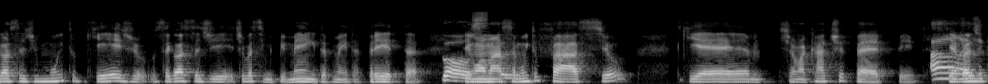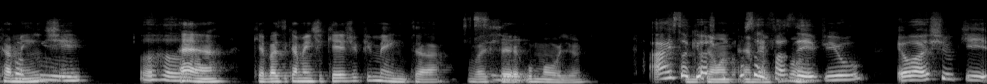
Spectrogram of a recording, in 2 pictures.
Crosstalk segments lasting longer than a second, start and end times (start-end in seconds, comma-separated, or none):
9.3-10.7, 16.7-18.1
